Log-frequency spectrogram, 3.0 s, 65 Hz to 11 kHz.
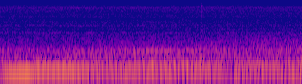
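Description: A 1992 Mercedes-Benz 500SEL accelerating smoothly, a steady mid-low engine drone rising gently in pitch, heard from inside the car without talk.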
